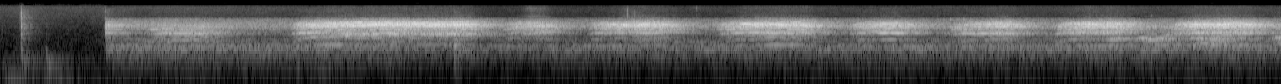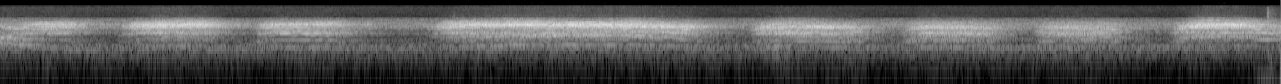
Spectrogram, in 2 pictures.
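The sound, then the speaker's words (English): A honey badger screams in a continuous series of harsh, raspy calls, loud and rhythmic, each burst swelling and breaking off in quick succession with no voices present. “So this is a honey badger scream vocalization.”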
